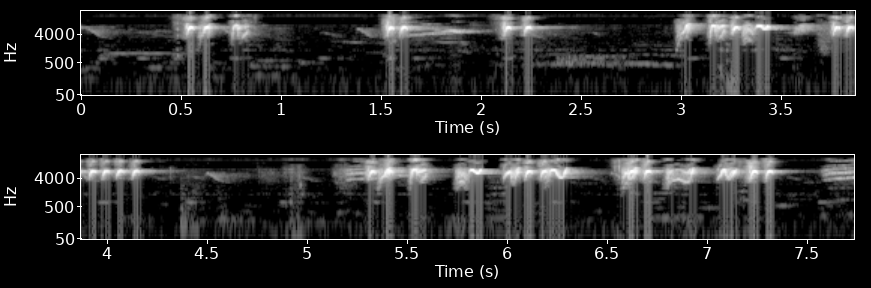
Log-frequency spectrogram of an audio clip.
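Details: Lure calls of scarlet minivet meant to attract birds, given as shrill, high chirps, some in quick rattling runs of four or five notes, separated by brief silences, with a soft low whistle heard once.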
